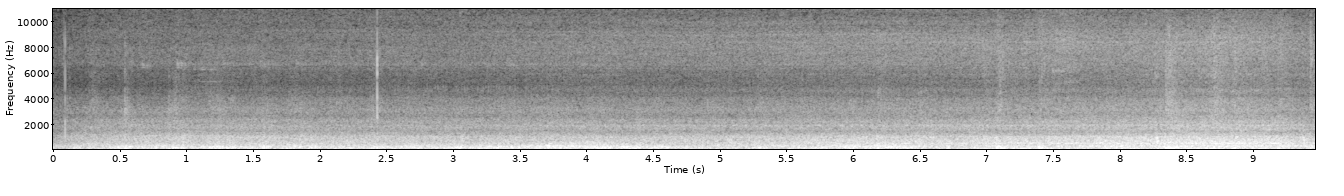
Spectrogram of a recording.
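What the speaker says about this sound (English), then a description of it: "you'll be able to get a shot of two trains arriving side by side" A steady rumbling roar of two trains rolling side by side into Newton station, with a faint metallic squeal and clatter building slightly toward the end.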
